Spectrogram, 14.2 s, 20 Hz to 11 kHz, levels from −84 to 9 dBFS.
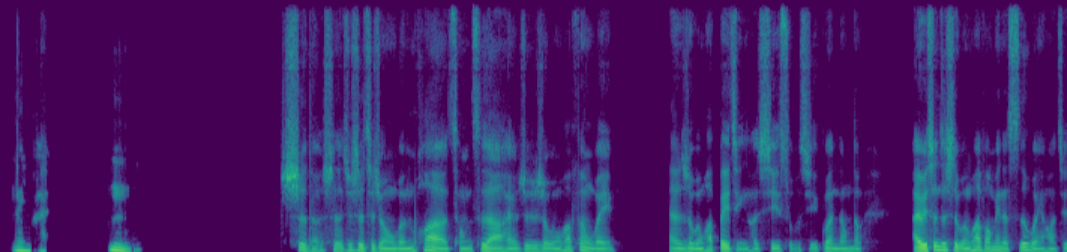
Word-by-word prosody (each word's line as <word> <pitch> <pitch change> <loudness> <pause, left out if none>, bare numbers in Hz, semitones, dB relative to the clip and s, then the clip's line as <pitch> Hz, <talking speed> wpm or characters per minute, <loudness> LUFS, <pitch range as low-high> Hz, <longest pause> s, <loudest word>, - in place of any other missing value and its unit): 明 125 -3 +1
白。 115 -1 -9 0.8
嗯。 130 -3 +2 1.9
是 135 -3 +3
的 105 +1 -6
是 115 -1 -4
的， 105 - -2
就 125 +2 -4
是 125 -1 +1
这 120 0 -3
种 100 -3 0
文 100 +2 -1
化 120 -6 +3
层 100 +1 -5
次 125 +3 0
啊， 110 0 +3
还 105 -2 -2
有 100 - -1
就 110 +3 -5
是 110 0 -2
这 110 - -3
种 105 - -1
文 100 +1 -2
化 125 +1 -1
氛 125 -3 -1
围， 95 -1 -2 0.7
还 115 - -5
有 105 -1 0
就 100 - -2
是 110 - 0
文 100 -1 +1
化 115 +2 -2
背 115 0 +3
景 100 - -6
和 100 -2 -6
习 105 +2 -2
俗、 110 -2 -7
习 100 -1 -7
惯 105 -1 -2
等 100 +1 -3
等， 100 -1 -5 0.7
还 125 - +4
有 125 0 +10
甚 145 +4 +3
至 140 - +4
是 135 0 +2
文 105 0 +1
化 130 0 +3
方 120 -1 0
面 125 0 0
的 110 - 0
思 130 +6 -1
维 105 -9 0
啊， 95 -1 -5
其 100 0 -7
110 Hz, 230 characters per minute, -22 LUFS, 100-125 Hz, 1.9 s, 有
